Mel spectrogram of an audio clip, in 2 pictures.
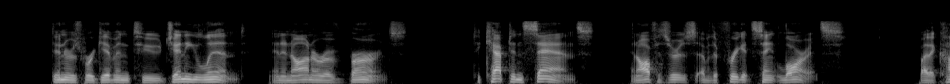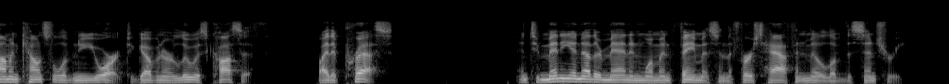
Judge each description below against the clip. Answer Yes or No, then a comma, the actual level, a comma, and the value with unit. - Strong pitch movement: No, average, 2.9 semitones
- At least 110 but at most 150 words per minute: No, average, 165 wpm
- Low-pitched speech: Yes, low, 105 Hz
